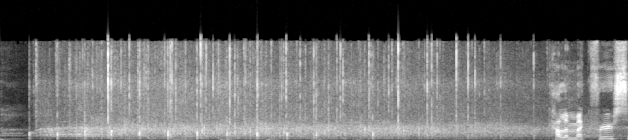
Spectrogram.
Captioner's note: audience applauding and cheering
